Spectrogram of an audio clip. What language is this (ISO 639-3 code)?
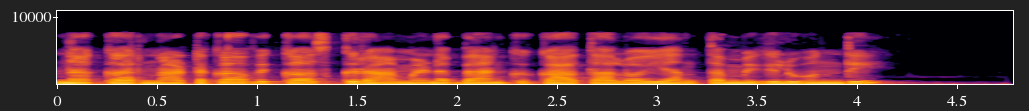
tel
